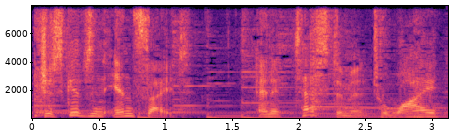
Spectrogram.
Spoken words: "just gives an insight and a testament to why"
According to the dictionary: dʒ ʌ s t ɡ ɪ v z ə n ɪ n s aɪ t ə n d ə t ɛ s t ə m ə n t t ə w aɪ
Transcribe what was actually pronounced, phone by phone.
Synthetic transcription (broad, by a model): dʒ ʌ s ɡ ɪ v z ə n ɪ n s aɪ t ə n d ə t ɛ s t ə m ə n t t ə w aɪ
